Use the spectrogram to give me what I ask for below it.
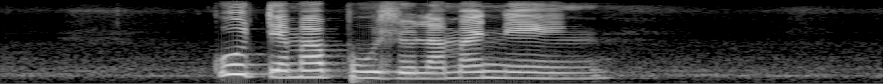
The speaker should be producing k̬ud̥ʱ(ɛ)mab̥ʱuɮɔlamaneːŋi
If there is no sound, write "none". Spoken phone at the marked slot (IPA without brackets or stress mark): ɛ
